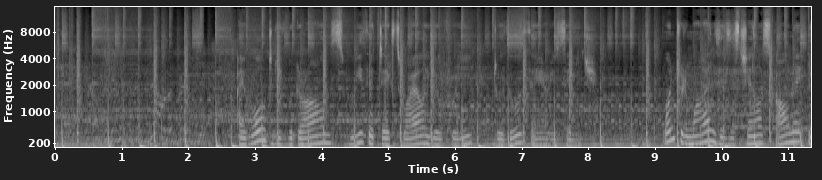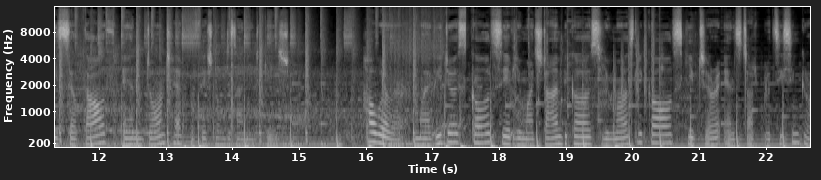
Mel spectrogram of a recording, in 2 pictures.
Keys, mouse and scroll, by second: 0.0-1.9 typing, 2.7 click, 2.9 click, 5.8 click, 6.7 click, 8.4 click, 8.8 click, 9.2-10.9 typing, 16.3 click, 17.2-19.8 typing, 17.4 click, 21.2 click.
